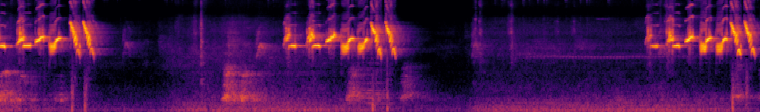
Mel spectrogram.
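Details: Double-collared seedeater, a loose bird performing in the street, given as a teaching song for young learners: three bursts of rapid, high, buzzy chirps and trills, each about a second long, roughly every four to five seconds, with faint murmur between.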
